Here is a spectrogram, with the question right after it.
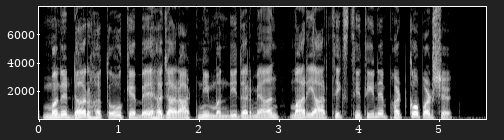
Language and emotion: Gujarati, fearful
